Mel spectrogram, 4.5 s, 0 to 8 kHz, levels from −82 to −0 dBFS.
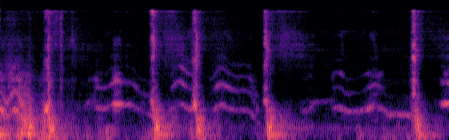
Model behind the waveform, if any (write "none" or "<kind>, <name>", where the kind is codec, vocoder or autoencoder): vocoder, Vocos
